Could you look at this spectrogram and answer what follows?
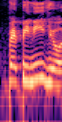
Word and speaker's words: pepinillo: So he is in a big, you were asking about, pepinillo, that's how you say it in Spanish, the pickle.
